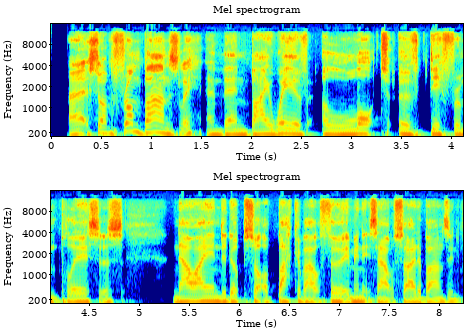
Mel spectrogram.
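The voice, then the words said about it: Northern English accent. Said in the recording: “that fantastic North British accent,”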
